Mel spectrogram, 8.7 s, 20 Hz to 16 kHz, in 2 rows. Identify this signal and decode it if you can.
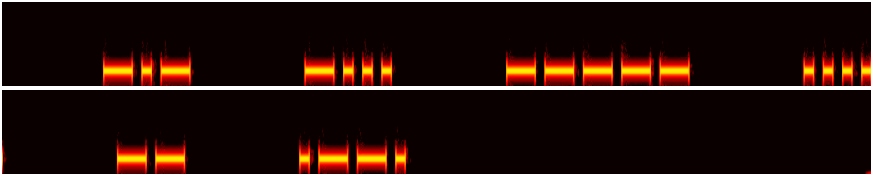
Morse code, heard as a keyed tone, about 25 wpm, spaced as for 12 wpm, 700 Hz. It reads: KB0HMP
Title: USA Call Signs - 6 Characters - 4x Character Spacing - 25wpm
